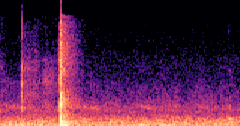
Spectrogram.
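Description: One sharp snap of a tarot card being pulled from the deck and laid down, about half a second in, with a fainter tap just before it.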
